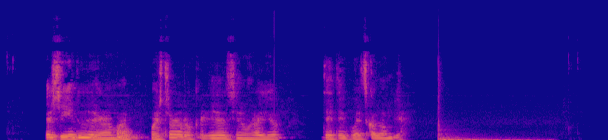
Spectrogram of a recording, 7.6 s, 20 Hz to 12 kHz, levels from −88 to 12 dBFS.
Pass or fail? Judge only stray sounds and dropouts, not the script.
fail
